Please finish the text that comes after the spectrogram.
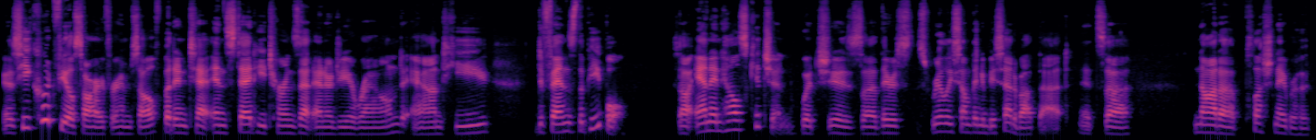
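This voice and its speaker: A podcast host chatting casually in an interview, in a halting, musing way. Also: medium pitch.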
